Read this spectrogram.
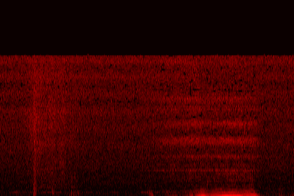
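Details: Two-year-old bulldog napping: quiet room with faint breathing, then one loud, low, rattling snore on an in-breath; snoring.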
